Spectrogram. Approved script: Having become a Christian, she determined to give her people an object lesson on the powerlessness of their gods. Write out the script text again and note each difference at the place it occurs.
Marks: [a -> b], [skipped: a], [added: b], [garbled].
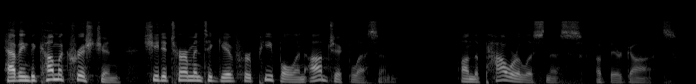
Having become a Christian, she determined to give her people an object lesson on the powerlessness of their gods.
